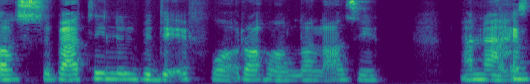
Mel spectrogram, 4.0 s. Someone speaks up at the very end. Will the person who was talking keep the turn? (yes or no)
yes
